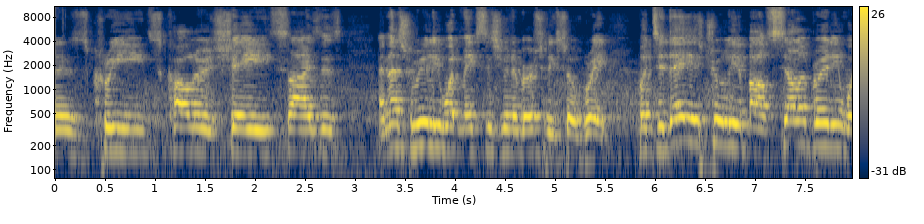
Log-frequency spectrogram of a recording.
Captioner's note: none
